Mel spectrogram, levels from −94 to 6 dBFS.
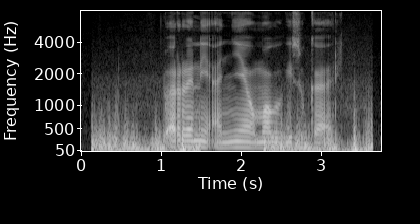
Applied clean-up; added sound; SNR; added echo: none; Wind; -1 dB; none.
